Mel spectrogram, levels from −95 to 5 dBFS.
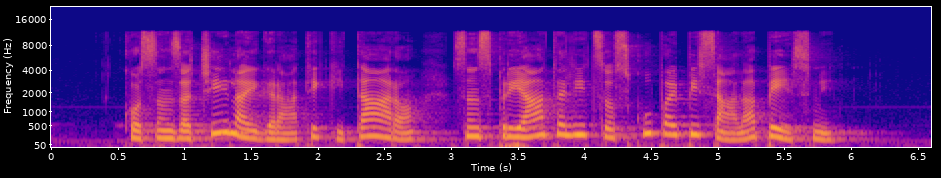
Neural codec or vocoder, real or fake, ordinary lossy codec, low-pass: none; real; none; none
